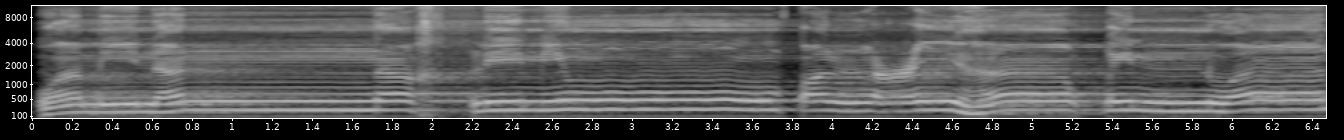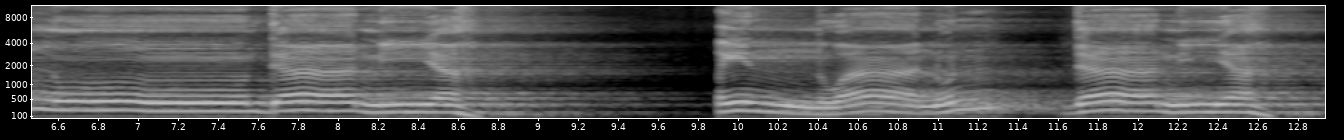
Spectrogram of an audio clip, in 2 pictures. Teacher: bertemunya nun sukun dengan huruf waw, dibaca jelas tanpa mendengung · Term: idhar mutlak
